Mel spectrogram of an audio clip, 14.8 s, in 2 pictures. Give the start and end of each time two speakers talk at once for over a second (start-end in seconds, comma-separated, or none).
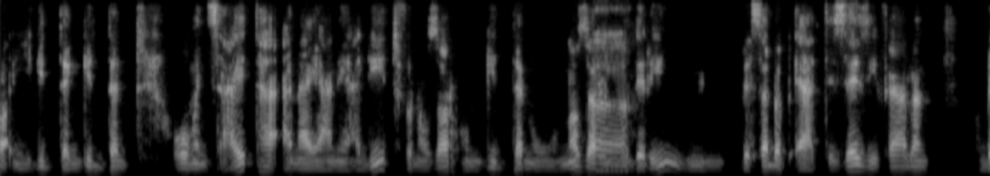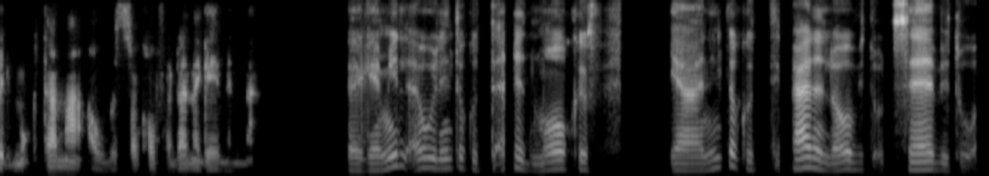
none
